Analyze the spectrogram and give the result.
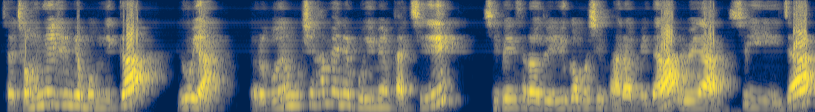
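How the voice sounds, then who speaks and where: A woman's voice: mid-range voice, animated, normal speed, hardly any pauses. A middle-aged woman, a counseling professor, lecturing and asking her audience rhetorical questions. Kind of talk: lecture on family communication. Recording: roomy echo, faint music.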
